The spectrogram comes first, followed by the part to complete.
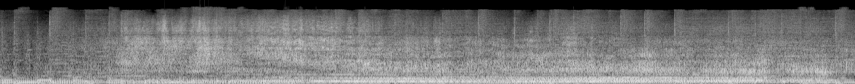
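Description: P-51D Mustang's Packard Merlin V-12 engine and propeller in a low fly-by, swelling about a second in, then falling in pitch as it passes and dropping away near the end. Rock music plays underneath.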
